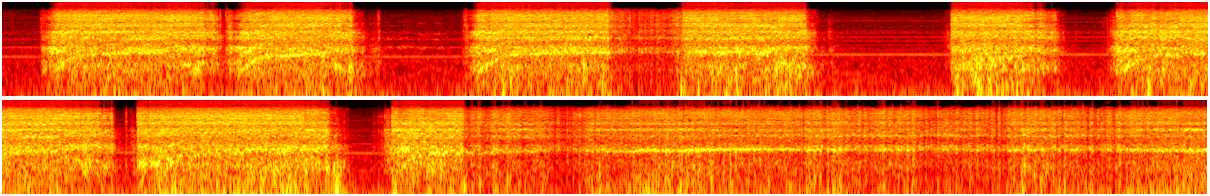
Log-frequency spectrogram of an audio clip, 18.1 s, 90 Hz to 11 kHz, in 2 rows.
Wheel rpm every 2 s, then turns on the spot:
100, 80, 190, 40, 100, 120, 190, 230, 230.
none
